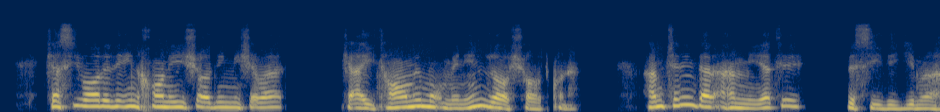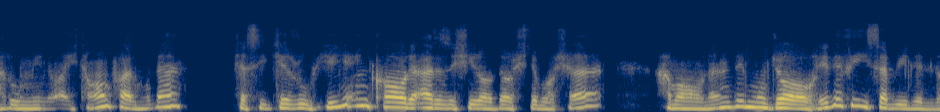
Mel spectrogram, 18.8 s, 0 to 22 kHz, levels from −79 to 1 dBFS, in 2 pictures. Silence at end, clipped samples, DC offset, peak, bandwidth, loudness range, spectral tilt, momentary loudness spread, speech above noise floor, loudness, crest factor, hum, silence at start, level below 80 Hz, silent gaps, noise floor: 0 s; under 0.1%; under 0.1%; -2 dBFS; 8 kHz; 4 LU; -9.5 dB/octave; 11 LU; 73 dB; -18 LUFS; 16 dB; none; 0.5 s; -56 dBFS; 2.89-2.97 s, 3.21-3.40 s, 5.86-6.09 s, 8.26-8.38 s, 11.29-11.34 s, 11.57-11.73 s; -90 dBFS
